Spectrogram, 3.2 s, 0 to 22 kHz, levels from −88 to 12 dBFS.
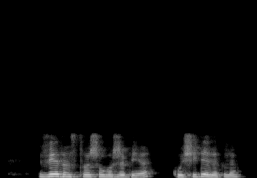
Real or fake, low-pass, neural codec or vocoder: fake; 5.4 kHz; codec, 24 kHz, 3.1 kbps, DualCodec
